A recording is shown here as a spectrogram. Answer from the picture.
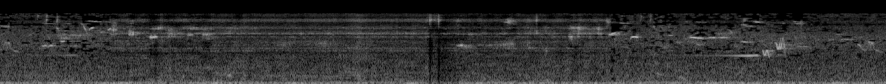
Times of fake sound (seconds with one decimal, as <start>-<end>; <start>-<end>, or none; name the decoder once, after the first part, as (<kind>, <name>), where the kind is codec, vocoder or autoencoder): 1.1-6.1 (codec, SNAC)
